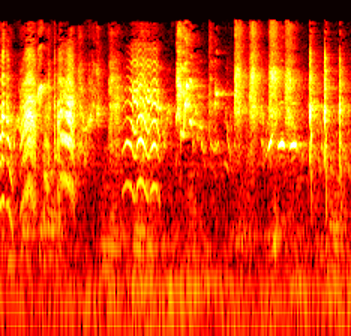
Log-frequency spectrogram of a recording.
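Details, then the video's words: Pet talking rose-ringed (ringneck) parakeet, friendly, gives harsh squawks and wavering, warbled talking notes, with sharp clicks and chirps in quick succession. "My Beautiful Talking Ringneck Parrot... Batein Karny Wala Totta"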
